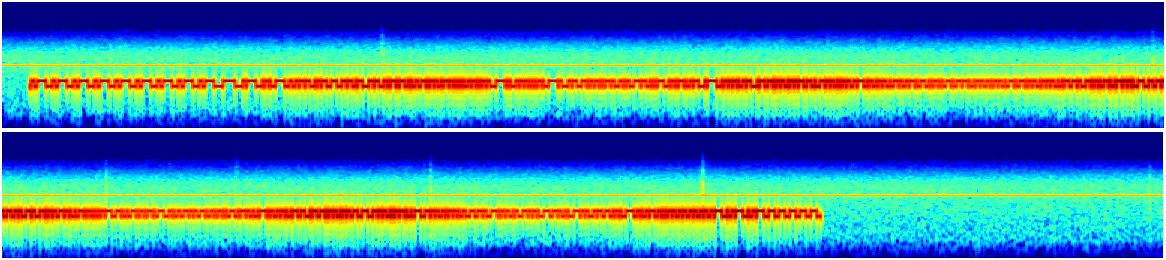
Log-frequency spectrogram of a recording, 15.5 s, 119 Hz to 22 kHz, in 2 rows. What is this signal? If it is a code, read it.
NAVTEX (SITOR-B), 100 baud, 170 Hz shift, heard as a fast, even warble, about 760 Hz centre, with fading, static crashes and a steady whistle near 1610 Hz. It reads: ZCZC XL63 FORECAST: WIND SE 8 TO 9. SEA SLIGHT. VIS GOOD. NNNN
